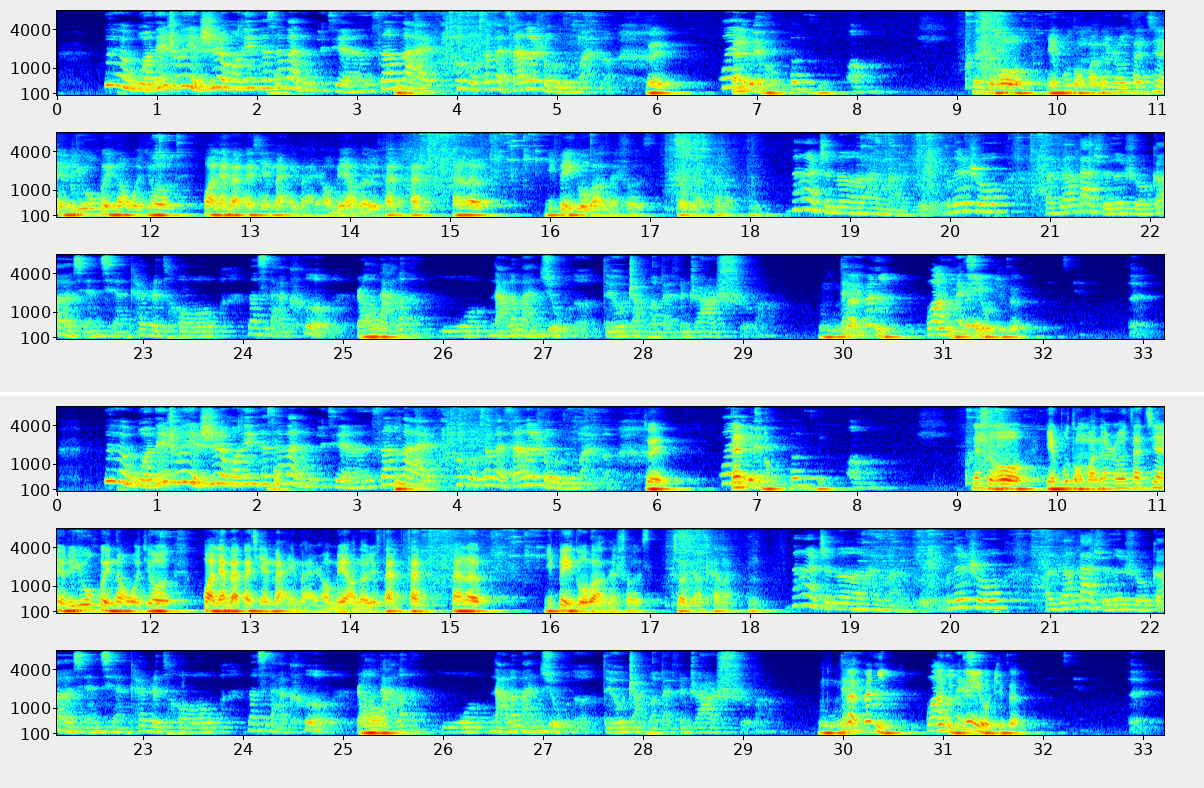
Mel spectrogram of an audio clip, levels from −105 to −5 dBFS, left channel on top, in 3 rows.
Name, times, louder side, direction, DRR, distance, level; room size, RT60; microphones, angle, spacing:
voice 1, 0.5-5.9 6.6-7.5 7.9-8.2 18.4-24.9 25.1-25.6 26.0-29.3 30.0-30.4 30.8-31.3 32.9-33.0, equal, 5° right, 0.7 m, -39 dB
sound 1, 2.8-5.5 5.8-5.9 9.0-9.9 10.8-11.4 11.9-12.3 14.3-18.1 18.6-18.7 19.0-21.5, left 3 dB, 50° left, 0.9 m, -50 dB
voice 2, 6.7-7.2 7.6-7.7 9.1-12.3 12.5-15.4 15.9-17.0 17.2-18.2 25.2-25.5 29.7-30.6 30.9-31.8, right 4 dB, 85° right, 0.3 m, -27 dB
3.6 x 2.6 x 3.8 m
head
